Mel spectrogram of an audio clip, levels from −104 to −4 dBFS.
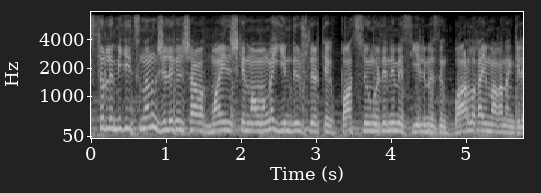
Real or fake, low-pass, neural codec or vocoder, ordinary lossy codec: real; 7.2 kHz; none; none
